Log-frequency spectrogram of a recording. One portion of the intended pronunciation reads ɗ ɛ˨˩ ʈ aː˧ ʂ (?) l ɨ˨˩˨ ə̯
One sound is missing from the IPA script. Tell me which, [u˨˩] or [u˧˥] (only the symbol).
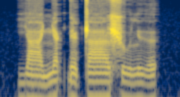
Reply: u˨˩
